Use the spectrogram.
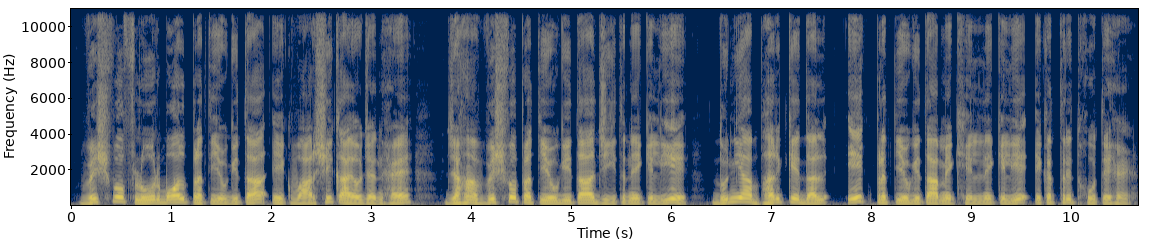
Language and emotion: Hindi, neutral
